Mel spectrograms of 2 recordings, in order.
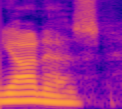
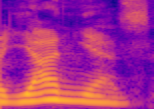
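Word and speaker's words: Yanez: between Jonathan Martinez and Adrien janz or yanes as he wants to be pronounced now uh starting off on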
